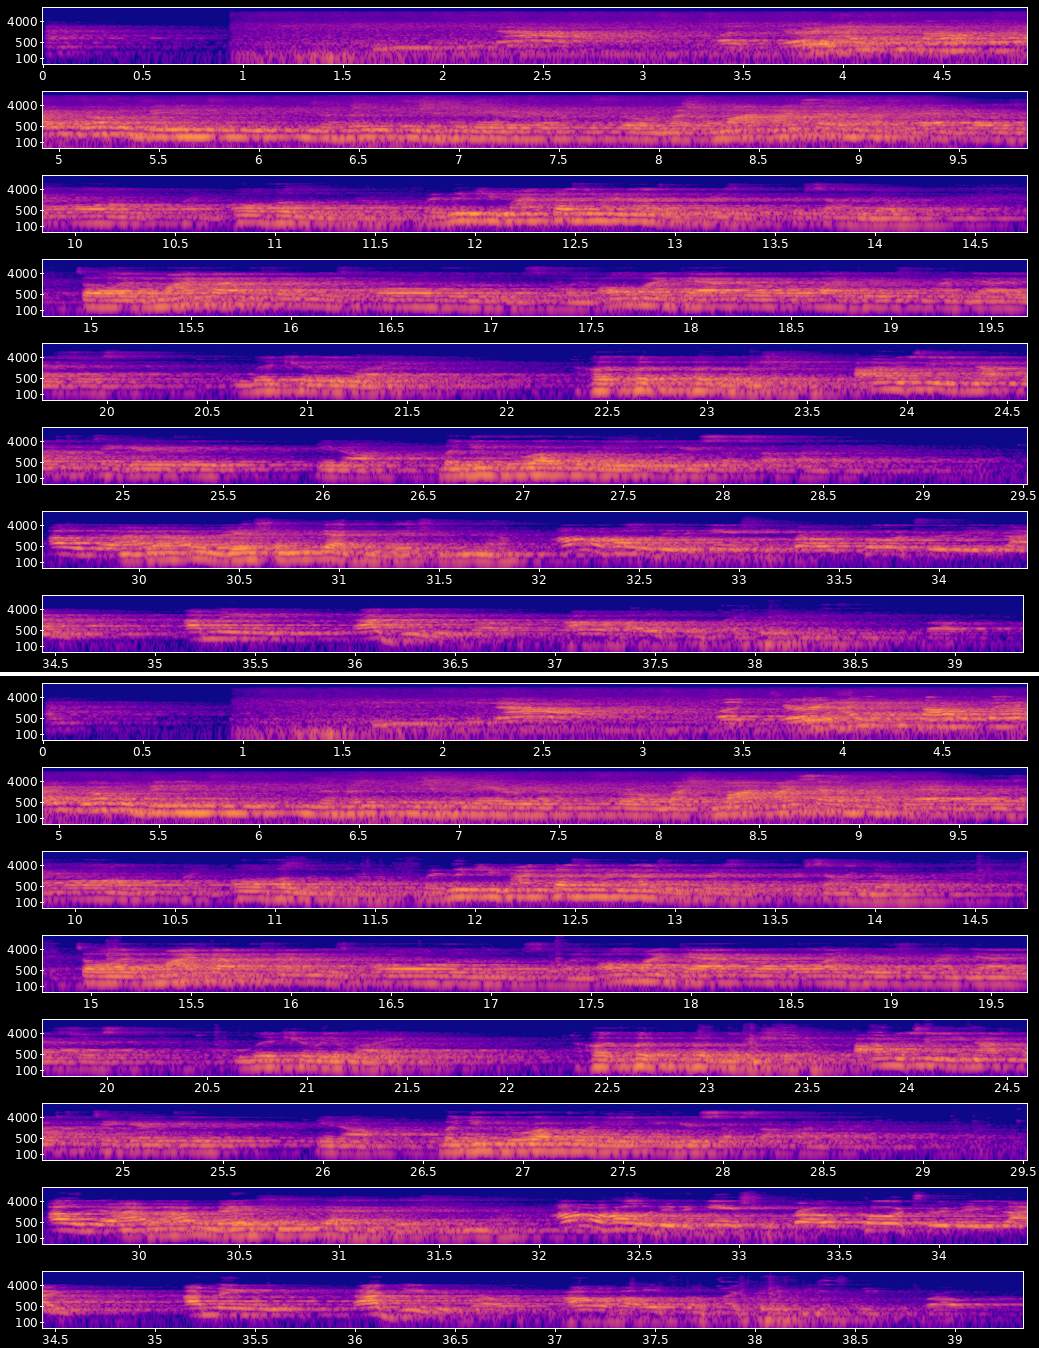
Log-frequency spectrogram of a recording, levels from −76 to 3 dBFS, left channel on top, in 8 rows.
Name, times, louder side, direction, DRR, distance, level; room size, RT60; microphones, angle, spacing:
sound 1, 0.9-9.4, left 1 dB, 40° left, 1.7 m, -38 dB
voice 1, 1.3-3.0 3.4-5.0 20.5-20.6 23.2-23.6 29.5-30.6 32.1-34.6 35.1-39.0, right 3 dB, 40° right, 5 dB, 0.5 m, -26 dB
voice 2, 3.8-4.6 4.9-20.0 20.6-21.5 22.4-25.5 26.0-26.3 26.6-28.7, equal, 10° right, -3 dB, 1.0 m, -26 dB
voice 3, 29.9-31.9, left 3 dB, 80° left, 3 dB, 0.4 m, -26 dB
14.5 x 6.2 x 3.2 m, 2.8 s
head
